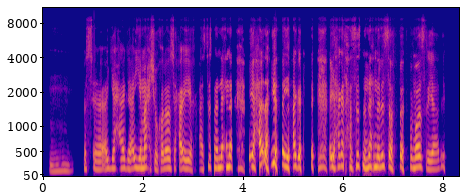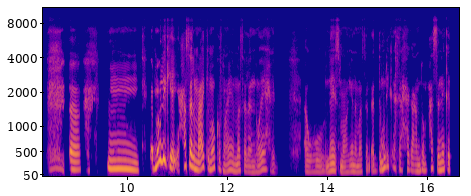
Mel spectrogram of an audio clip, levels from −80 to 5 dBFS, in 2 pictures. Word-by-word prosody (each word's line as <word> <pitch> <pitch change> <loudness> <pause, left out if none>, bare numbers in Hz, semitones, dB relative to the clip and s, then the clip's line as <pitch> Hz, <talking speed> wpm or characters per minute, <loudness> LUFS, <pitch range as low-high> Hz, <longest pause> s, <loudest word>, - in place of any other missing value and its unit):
اهم، 125 +1 -13 0.2
بس 165 - -8
أي 170 +3 -2
حاجة 175 -2 -2
أي 185 +1 +2
محشي 190 -3 +1
وخلاص 175 +4 0
حي 170 -2 +1
خ - - -25
حسّسنا 185 +5 -3
إن 190 - +4
إحنا 205 +1 +4 0.3
أي 415 - +5
حاجة - - +6 0.3
أي 215 -5 +8
حاجة 210 -2 +5 0.5
أي 205 0 +4
حاجة 215 +4 +1
تحسّسنا 210 0 -1
إن 195 - +5
إحنا 205 -1 +4
لسّه 210 -1 +3
في 195 - -2
مصر 195 -2 +3
يعني 160 +6 -3 0.8
آه، 155 -2 -2 0.6
إمم، 170 -3 -1 0.2
طَب 180 - -4
نقول 295 +8 +3
لِك 350 -11 +1
إيه 185 - -2
حصل 220 0 -1
معاكِ 165 +5 -4
موقِف 170 -2 -8
معيّن 140 +3 -10
مثلًا 120 -5 -12
واحد 155 +7 -13 0.6
أو 110 0 -15
ناس 135 +1 -8
معيّنة 110 +3 -12
مثلًا 115 +2 -16
قدّموا 150 +8 -8
لِك 220 +1 -14
آخِر 190 -5 -15
حاجة 150 -2 -14
عندهم 130 +2 -12
حاسّة 175 -4 -10
إن - - -4
هي 155 - -6
كانت 140 -2 -12
170 Hz, 180 wpm, -19 LUFS, 140-195 Hz, 0.8 s, أي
